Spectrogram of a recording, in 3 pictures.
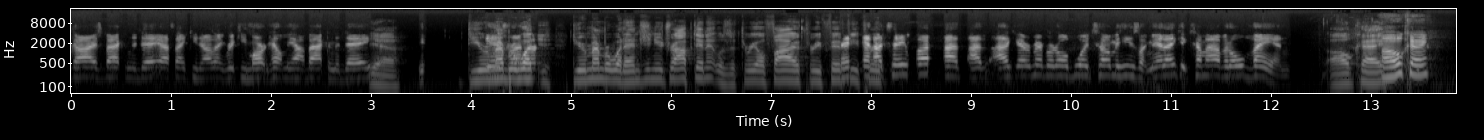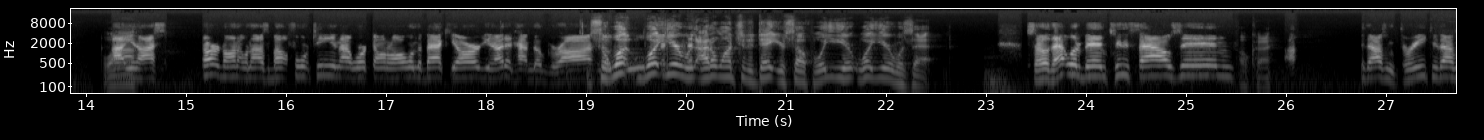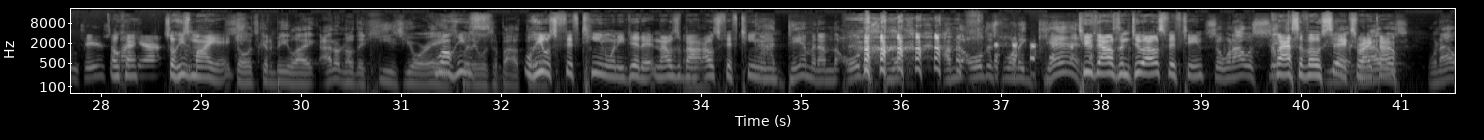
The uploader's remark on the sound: via phone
